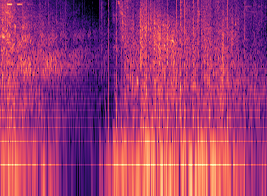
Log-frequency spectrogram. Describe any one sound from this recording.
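A fireball bursts with a loud roaring whoosh.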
